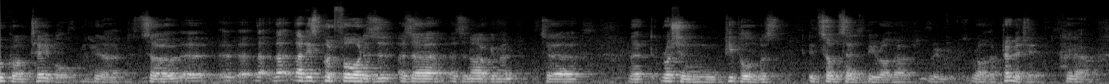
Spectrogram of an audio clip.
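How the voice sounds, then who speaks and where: Audible room echo and noticeable background noise surround a man speaking at medium pitch and a moderate pace with ordinary pitch variation. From northeast England, North Shields near Newcastle. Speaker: conference speaker on translation. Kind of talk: conference talk. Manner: halting, many fillers and repetitions.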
